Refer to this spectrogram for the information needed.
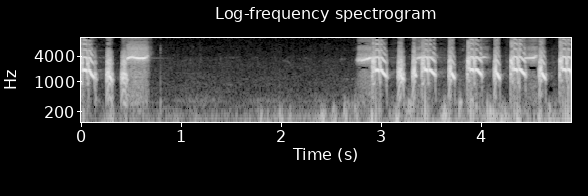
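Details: Teetar (grey francolin) with a few sharp notes, a silent gap, then a resumed burst of quick, harsh, high-pitched falling phrases, somewhat irregular in rhythm.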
